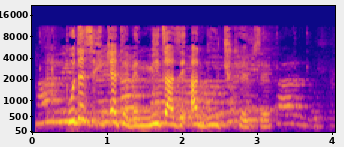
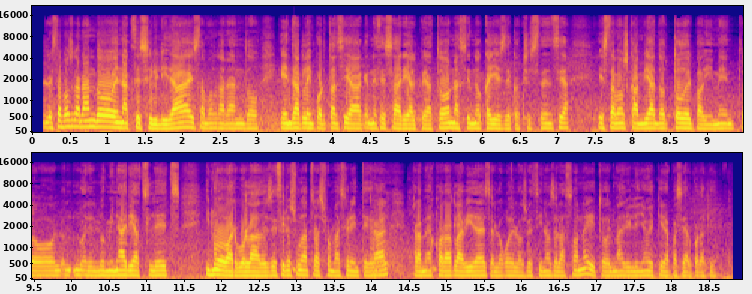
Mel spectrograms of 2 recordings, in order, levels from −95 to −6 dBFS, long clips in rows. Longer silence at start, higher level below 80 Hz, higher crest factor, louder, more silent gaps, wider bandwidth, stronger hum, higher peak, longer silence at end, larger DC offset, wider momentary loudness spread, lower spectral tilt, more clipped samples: about the same, 0.05 s vs 0.15 s; second, -58 dBFS vs -34 dBFS; first, 18 dB vs 12 dB; second, -16 LUFS vs -12 LUFS; neither; second, 12 kHz vs 16 kHz; neither; about the same, 0 dBFS vs 0 dBFS; first, 0.45 s vs 0.15 s; neither; first, 17 LU vs 9 LU; second, -2.5 dB/octave vs -6.5 dB/octave; neither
